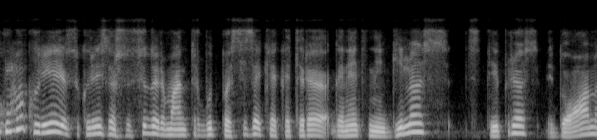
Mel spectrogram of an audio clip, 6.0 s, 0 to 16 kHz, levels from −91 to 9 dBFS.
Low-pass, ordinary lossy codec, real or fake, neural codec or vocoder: 7.2 kHz; Opus, 24 kbps; fake; codec, 16 kHz, 2 kbps, FunCodec, trained on Chinese and English, 25 frames a second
